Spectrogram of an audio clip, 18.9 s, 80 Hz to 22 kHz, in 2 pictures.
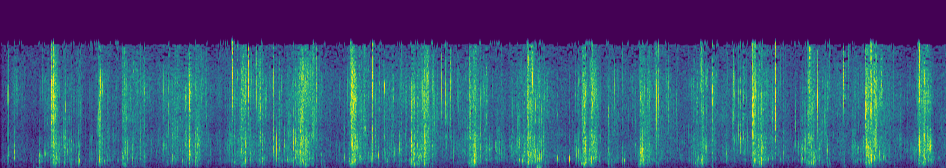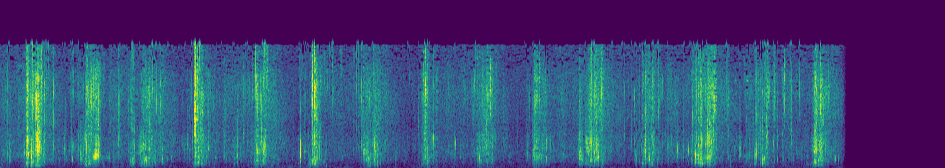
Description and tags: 001 - Footsteps On Gravel B
Field-Recording, Footsteps, Rocks, Gravel, Walking, Foley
